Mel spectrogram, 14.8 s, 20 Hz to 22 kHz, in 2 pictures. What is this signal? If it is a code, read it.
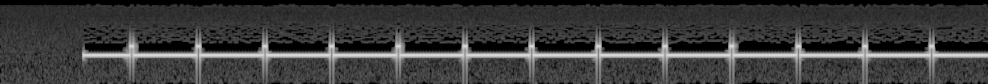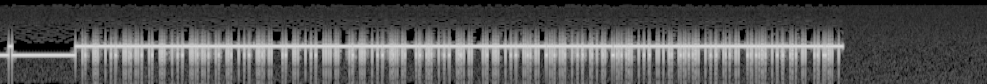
Weather fax (radiofax), 120 lines a minute, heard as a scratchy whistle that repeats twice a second.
